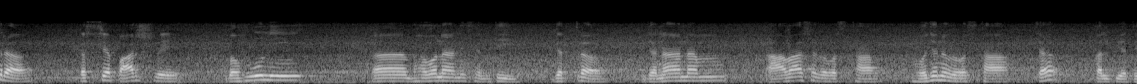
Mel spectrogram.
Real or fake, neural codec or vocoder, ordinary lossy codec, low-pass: real; none; none; none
